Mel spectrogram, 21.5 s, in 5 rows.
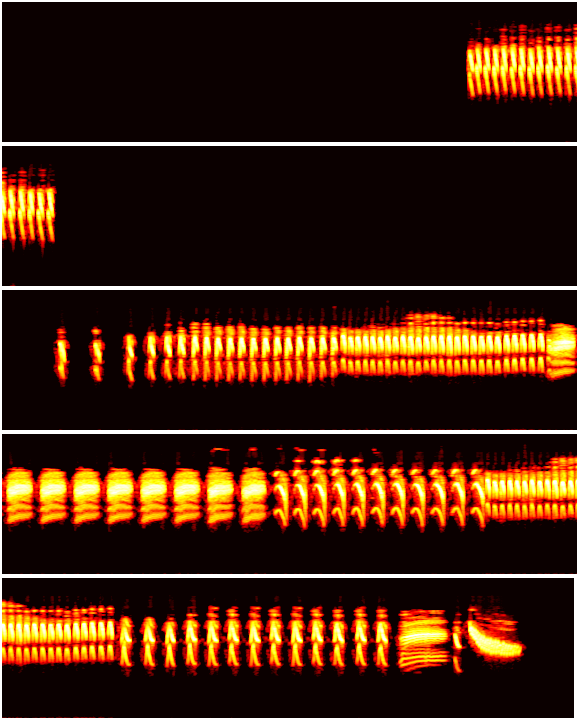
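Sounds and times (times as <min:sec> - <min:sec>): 
European goldfinch singing: 0:03.5 - 0:04.7, 0:09.0 - 0:21.2.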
